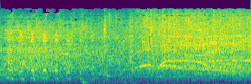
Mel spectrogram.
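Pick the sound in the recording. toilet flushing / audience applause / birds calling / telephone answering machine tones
audience applause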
